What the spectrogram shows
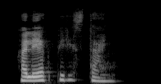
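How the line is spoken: Tired sighing plea. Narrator (Russian): Устало вздохнув, попросила

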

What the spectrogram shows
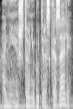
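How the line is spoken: Quiet question. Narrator (Russian): тихо спросила Флориан

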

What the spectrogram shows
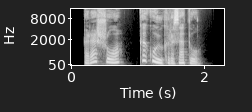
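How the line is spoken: Strained calm. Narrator (Russian): Я старалась сдерживаться и говорить спокойно

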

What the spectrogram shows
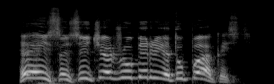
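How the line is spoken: Yell. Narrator (Russian): заорал

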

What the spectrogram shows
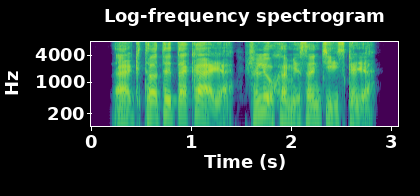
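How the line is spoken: Growling villager. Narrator (Russian): зарычал тот селянин, который заговорил вторым

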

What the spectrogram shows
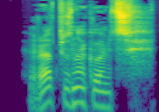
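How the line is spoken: Mumbled. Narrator (Russian): пробормотал он

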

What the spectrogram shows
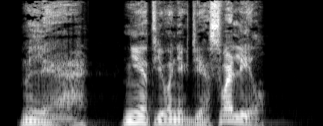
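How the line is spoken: Growling. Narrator (Russian): прорычал эвакуаторщик

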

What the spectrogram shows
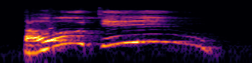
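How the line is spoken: Roaring like a demon. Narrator (Vietnamese): Lý Vân Hạo gầm to như quỷ giống

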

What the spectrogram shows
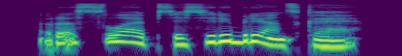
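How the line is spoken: Lazy, offhand. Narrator (Russian): лениво бросает

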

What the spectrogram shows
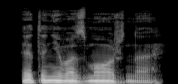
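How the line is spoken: Heavy sigh. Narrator (Russian): тяжело вздохнул Дэниел

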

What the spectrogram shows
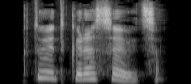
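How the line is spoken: Mocking question. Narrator (Russian): Насмешливо поинтересовался Максимилиан

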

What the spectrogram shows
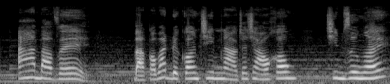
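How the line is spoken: Excited child's cry. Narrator (Vietnamese): Một cái thân người nhỏ thó chạy nhanh thoăn thoắt, chạy về phía bà Chắn reo lên nói

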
